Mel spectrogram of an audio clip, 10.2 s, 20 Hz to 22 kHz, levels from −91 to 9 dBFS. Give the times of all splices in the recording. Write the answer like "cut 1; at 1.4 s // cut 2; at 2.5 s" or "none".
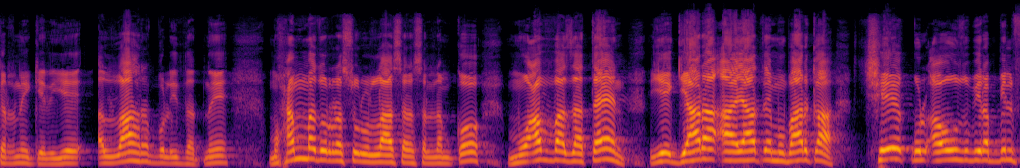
none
